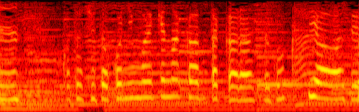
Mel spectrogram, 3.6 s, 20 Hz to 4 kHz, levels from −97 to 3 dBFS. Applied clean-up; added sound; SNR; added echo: none; none; none; none.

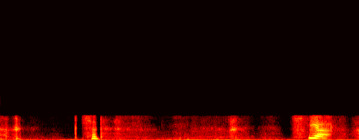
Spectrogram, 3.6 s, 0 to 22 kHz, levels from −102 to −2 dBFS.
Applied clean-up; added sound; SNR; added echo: neural diffusion model UNIVERSE++.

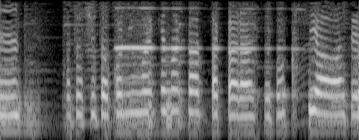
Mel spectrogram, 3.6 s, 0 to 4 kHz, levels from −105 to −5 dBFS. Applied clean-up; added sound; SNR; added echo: neural mask model RNNoise.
